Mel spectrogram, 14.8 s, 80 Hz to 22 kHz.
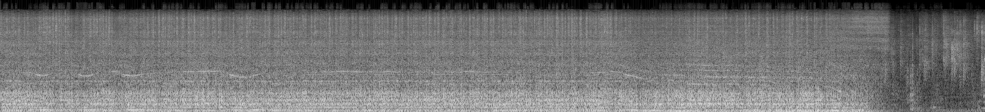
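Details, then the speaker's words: Freshly built AMC 304 V8 in a 1979 AMC AMX at first start for break-in: starter cranks about three beats a second and never catches; no fuel pressure because the tank pickup sucked air in a not-full tank. "i fired the engine twice didn't have fuel pressure because my pickup was sucking air"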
